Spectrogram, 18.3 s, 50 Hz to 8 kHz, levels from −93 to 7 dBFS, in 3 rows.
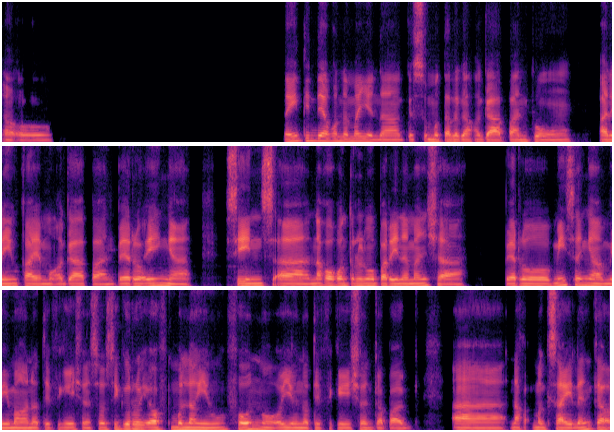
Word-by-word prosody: Oo. 95 Hz, -2 st, -4 dB, 2.3 s
Naintindihan 145 Hz, 0 st, 0 dB
ko -, -, -3 dB
naman 130 Hz, +1 st, -2 dB
yun 115 Hz, -, 0 dB
na 105 Hz, 0 st, -1 dB
gusto 110 Hz, -, -3 dB
mo 115 Hz, -, 0 dB
talagang 110 Hz, -1 st, -1 dB
agapan 105 Hz, -1 st, -1 dB
kung 105 Hz, +2 st, -5 dB, 0.2 s
ano 110 Hz, 0 st, +1 dB
yung 110 Hz, +1 st, 0 dB
kaya 105 Hz, -1 st, +1 dB
mong 105 Hz, 0 st, -4 dB
agapan 110 Hz, -3 st, 0 dB
pero 110 Hz, +1 st, +2 dB
ayun 120 Hz, -2 st, +2 dB
nga 95 Hz, -1 st, +1 dB, 0.5 s
since, 115 Hz, -1 st, +4 dB
ah, 105 Hz, -2 st, +3 dB
nakokontrol 120 Hz, +2 st, +1 dB
mo 115 Hz, -1 st, +1 dB
pa 115 Hz, -, +3 dB
rin 110 Hz, 0 st, +4 dB
naman 110 Hz, +2 st, +1 dB
siya 95 Hz, -4 st, -1 dB, 0.3 s
pero 110 Hz, 0 st, +2 dB
minsan 125 Hz, -1 st, 0 dB
nga 110 Hz, -2 st, +1 dB
may 105 Hz, 0 st, 0 dB
mga 105 Hz, 0 st, 0 dB
notification. 105 Hz, 0 st, -4 dB
So, 115 Hz, +3 st, -2 dB
siguro 130 Hz, +3 st, 0 dB
i-off 120 Hz, -2 st, +2 dB
mo 120 Hz, -1 st, +2 dB
lang 115 Hz, -1 st, +3 dB
yung 110 Hz, +1 st, -1 dB
phone 120 Hz, +1 st, +4 dB
mo 110 Hz, -3 st, -2 dB
o -, -, -1 dB
yung 110 Hz, 0 st, 0 dB
notification 105 Hz, 0 st, -4 dB
kapag, 100 Hz, -2 st, -2 dB, 0.4 s
ah, 100 Hz, -1 st, +1 dB
naka 110 Hz, 0 st, -4 dB
mag-silent 110 Hz, +1 st, +1 dB
ka 115 Hz, -4 st, +1 dB
110 Hz, 160 wpm, -23 LUFS, 105-115 Hz, 2.3 s, since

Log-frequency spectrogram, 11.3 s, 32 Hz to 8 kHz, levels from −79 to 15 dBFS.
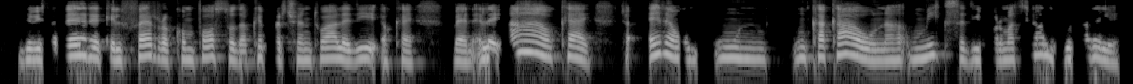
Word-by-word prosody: Devi 165 Hz, +2 st, +1 dB
sapere 205 Hz, -4 st, +4 dB
che -, -, -2 dB
il 160 Hz, -, +3 dB
ferro 170 Hz, +1 st, +2 dB
è 155 Hz, -, -20 dB
composto 180 Hz, +2 st, -1 dB
da 145 Hz, -2 st, -1 dB
che 185 Hz, +6 st, -4 dB
percentuale 165 Hz, 0 st, 0 dB
di 165 Hz, +3 st, +1 dB
okay 145 Hz, -1 st, -4 dB, 0.3 s
bene". 145 Hz, -3 st, 0 dB
E -, -, -2 dB
lei: 175 Hz, -, +4 dB
"Ah 260 Hz, -5 st, +4 dB
okay". 190 Hz, -5 st, 0 dB, 0.3 s
Cioè 320 Hz, -, -9 dB
era 220 Hz, +2 st, +3 dB
u 180 Hz, -, +2 dB, 0.4 s
un 175 Hz, -2 st, -1 dB, 0.3 s
un 180 Hz, +2 st, -5 dB
cacao, 195 Hz, +1 st, +3 dB
una 155 Hz, +1 st, -1 dB
un 170 Hz, +1 st, -4 dB
mix 215 Hz, -1 st, -3 dB
di 155 Hz, 0 st, -6 dB
informazioni 165 Hz, +6 st, -3 dB
buttate 175 Hz, +4 st, -3 dB
lì. 140 Hz, -5 st, -1 dB
170 Hz, 160 wpm, -23 LUFS, 160-195 Hz, 0.4 s, sapere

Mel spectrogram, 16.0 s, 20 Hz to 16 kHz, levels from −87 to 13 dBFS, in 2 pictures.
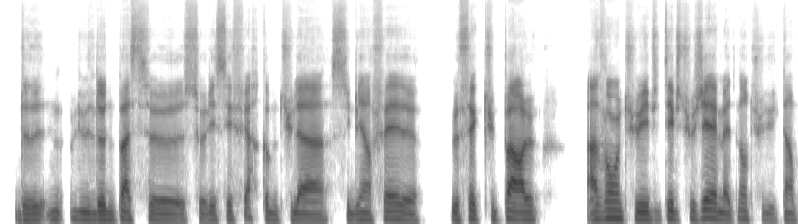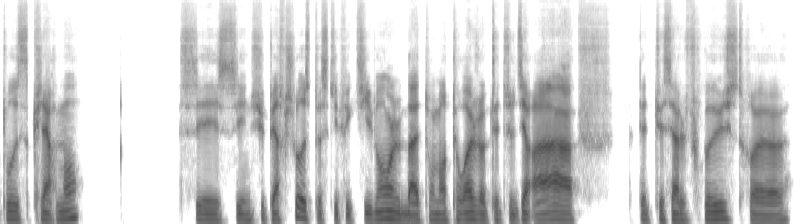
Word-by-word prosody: de 110 Hz, 0 st, -1 dB
ne 120 Hz, 0 st, -5 dB
lu 120 Hz, -3 st, -2 dB
de 115 Hz, +1 st, +5 dB
ne 110 Hz, -, -3 dB
pas 120 Hz, +3 st, +4 dB
se 105 Hz, -5 st, -1 dB
se 95 Hz, +2 st, -7 dB
laisser 110 Hz, +4 st, -3 dB
faire, -, -, -4 dB
comme 110 Hz, -3 st, -4 dB
tu 115 Hz, -, -7 dB
l'as 100 Hz, -2 st, +3 dB
si -, -, -8 dB
bien 110 Hz, +1 st, 0 dB
fait. 125 Hz, +2 st, +2 dB
Heu, 105 Hz, -3 st, 0 dB, 0.3 s
le 115 Hz, -, +1 dB
fait 125 Hz, +2 st, +2 dB
que -, -, -26 dB
tu -, -, -3 dB
parles. 115 Hz, +1 st, +6 dB, 0.5 s
Avant, 135 Hz, +4 st, +4 dB
tu 120 Hz, -1 st, +2 dB
évitais 115 Hz, +2 st, +1 dB
le -, -, -5 dB
sujet, 130 Hz, +2 st, +4 dB
maintenant, 120 Hz, +3 st, -1 dB
tu 105 Hz, -4 st, -11 dB
t'imposes 115 Hz, +3 st, -3 dB
clairement. 120 Hz, +6 st, -1 dB, 0.9 s
C'est 105 Hz, -3 st, -4 dB
c'est 95 Hz, +3 st, -6 dB
une 100 Hz, -, -6 dB
super -, -, -3 dB
chose -, -, 0 dB
parce -, -, -8 dB
qu'effectivement, 115 Hz, +6 st, -1 dB
bah, 95 Hz, -3 st, +2 dB
ton 105 Hz, -, -7 dB
entourage 110 Hz, +3 st, +1 dB
va 100 Hz, -, 0 dB
peut-être -, -, -8 dB
se -, -, -5 dB
dire: -, -, +1 dB
«Ah! 110 Hz, -3 st, +5 dB, 0.6 s
Peut-être -, -, -8 dB
que -, -, -4 dB
ça 105 Hz, -, +1 dB
le 100 Hz, -, -3 dB
frustre, 115 Hz, +2 st, -3 dB
heu. 95 Hz, -1 st, +1 dB
110 Hz, 195 wpm, -23 LUFS, 105-120 Hz, 0.9 s, parles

